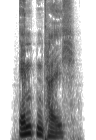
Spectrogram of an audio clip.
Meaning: duckpond
- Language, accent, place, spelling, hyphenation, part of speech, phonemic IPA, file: German, Germany, Berlin, Ententeich, En‧ten‧teich, noun, /ˈɛntn̩ˌtaɪ̯ç/, De-Ententeich.ogg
